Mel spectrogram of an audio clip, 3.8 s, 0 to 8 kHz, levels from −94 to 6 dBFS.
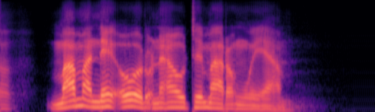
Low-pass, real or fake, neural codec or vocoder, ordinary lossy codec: none; fake; codec, 16 kHz, about 1 kbps, DyCAST, with the encoder's durations; none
